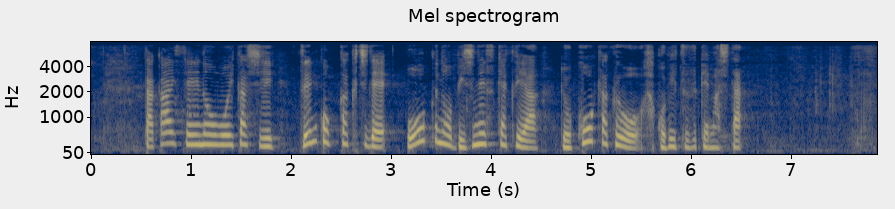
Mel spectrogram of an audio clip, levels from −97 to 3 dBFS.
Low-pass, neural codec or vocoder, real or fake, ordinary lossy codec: 7.2 kHz; codec, 16 kHz, 16 kbps, FreqCodec, smaller model; fake; none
